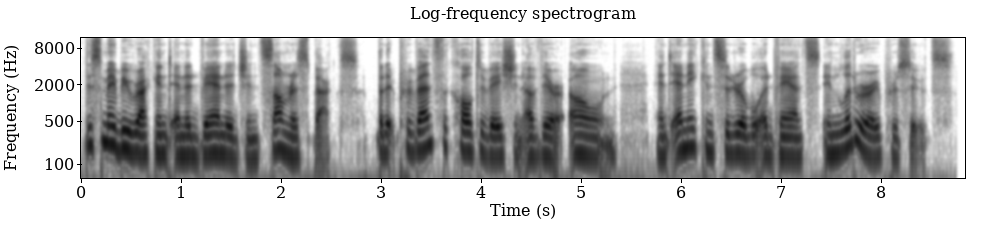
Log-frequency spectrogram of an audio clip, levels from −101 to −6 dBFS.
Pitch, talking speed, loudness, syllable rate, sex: 155 Hz, 165 wpm, -20 LUFS, 5.6 syllables/s, female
